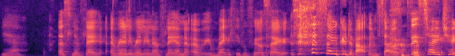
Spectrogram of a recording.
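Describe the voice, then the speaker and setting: At a fairly quick pace, a woman talks in a normal speaking voice with a fairly high pitch. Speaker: podcast host, former teacher. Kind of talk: podcast interview conversation.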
